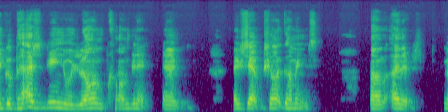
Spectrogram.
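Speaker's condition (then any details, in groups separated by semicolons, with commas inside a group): Cerebral palsy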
